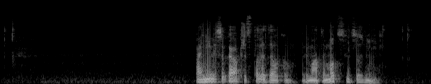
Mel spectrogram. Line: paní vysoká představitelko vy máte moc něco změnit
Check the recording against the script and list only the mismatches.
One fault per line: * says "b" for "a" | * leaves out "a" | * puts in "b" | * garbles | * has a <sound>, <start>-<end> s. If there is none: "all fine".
all fine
